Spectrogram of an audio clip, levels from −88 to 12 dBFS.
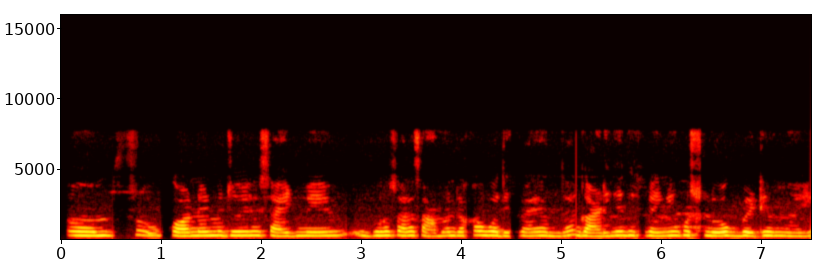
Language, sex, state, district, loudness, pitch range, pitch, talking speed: Hindi, male, Bihar, Darbhanga, -15 LUFS, 265-285 Hz, 275 Hz, 190 wpm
